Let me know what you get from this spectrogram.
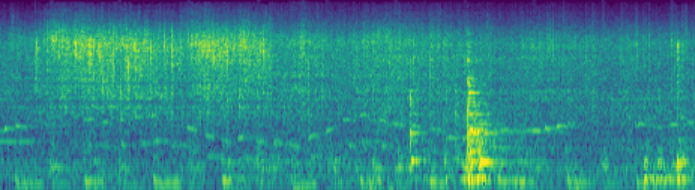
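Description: Beaten eggs with sausage, potatoes and peppers sizzling in a hot cast-iron skillet while a wooden slotted spatula stirs and scrapes through them. The sizzle is loudest in the first few seconds, and one sharper knock of the spatula on the pan comes near the middle.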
